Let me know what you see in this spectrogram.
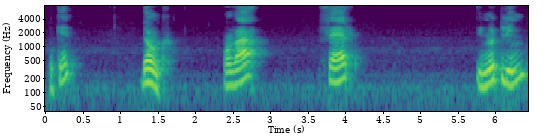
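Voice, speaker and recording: Slow, patient man teaching reading. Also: a little high, mellow, breathy edge. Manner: patient, repeats each point, drawn-out recitation of the phrase. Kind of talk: slow step-by-step lesson.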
